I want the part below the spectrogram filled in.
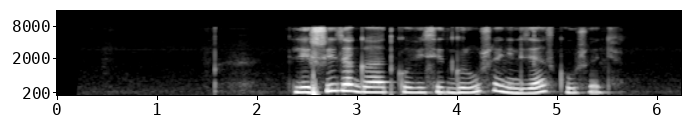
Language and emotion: Russian, neutral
